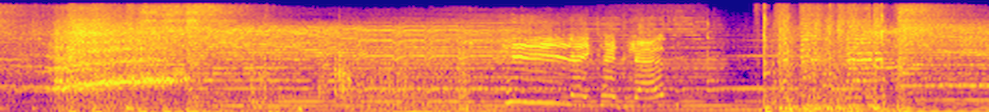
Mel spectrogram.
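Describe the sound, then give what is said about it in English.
A car swerving wildly through a car park and making a handbrake turn into a parking space: loud engine roar with tires skidding and squealing in wavering high tones, a brief dip, then the noisy rush returns. “He swerves wildly through the car park, then performs a skillful handbrake turn into a parking space.”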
